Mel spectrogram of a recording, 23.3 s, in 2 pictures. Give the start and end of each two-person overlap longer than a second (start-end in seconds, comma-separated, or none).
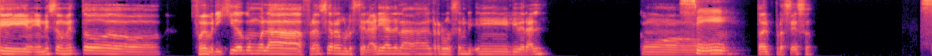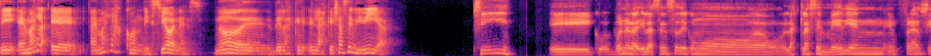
none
